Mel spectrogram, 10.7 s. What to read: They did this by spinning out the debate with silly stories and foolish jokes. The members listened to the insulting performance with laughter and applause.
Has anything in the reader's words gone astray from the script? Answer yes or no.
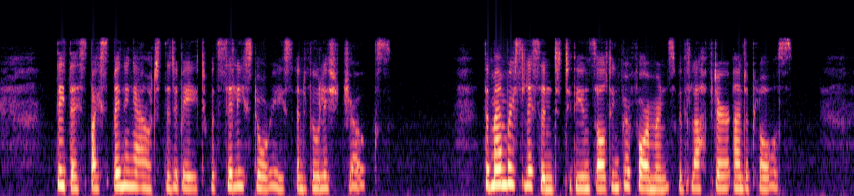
yes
